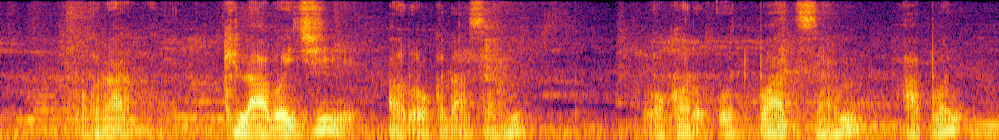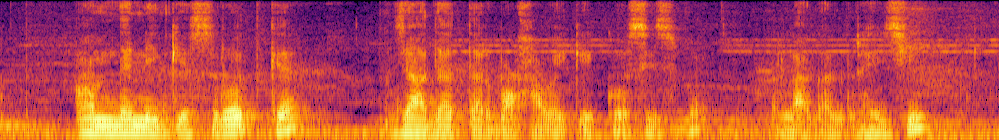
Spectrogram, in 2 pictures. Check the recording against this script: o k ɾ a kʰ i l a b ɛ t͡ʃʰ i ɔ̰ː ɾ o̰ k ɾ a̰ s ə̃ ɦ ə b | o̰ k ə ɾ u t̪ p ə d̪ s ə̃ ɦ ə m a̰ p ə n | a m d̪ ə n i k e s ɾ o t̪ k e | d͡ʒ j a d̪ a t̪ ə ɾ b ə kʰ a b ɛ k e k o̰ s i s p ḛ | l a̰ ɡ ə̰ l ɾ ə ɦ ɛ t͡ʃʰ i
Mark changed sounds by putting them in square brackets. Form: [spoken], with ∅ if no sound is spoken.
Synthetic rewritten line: o k ɾ a kʰ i l a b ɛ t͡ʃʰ i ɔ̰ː ɾ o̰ k ɾ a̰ s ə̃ ɦ ə [m] | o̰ k ə ɾ u t̪ p [a] d̪ s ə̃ ɦ ə m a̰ p ə n | a m d̪ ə n i k e s ɾ o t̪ k e | d͡ʒ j a d̪ a t̪ ə ɾ b ə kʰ a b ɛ k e k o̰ s i s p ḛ | l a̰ ɡ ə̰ l ɾ ə ɦ ɛ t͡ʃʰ i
